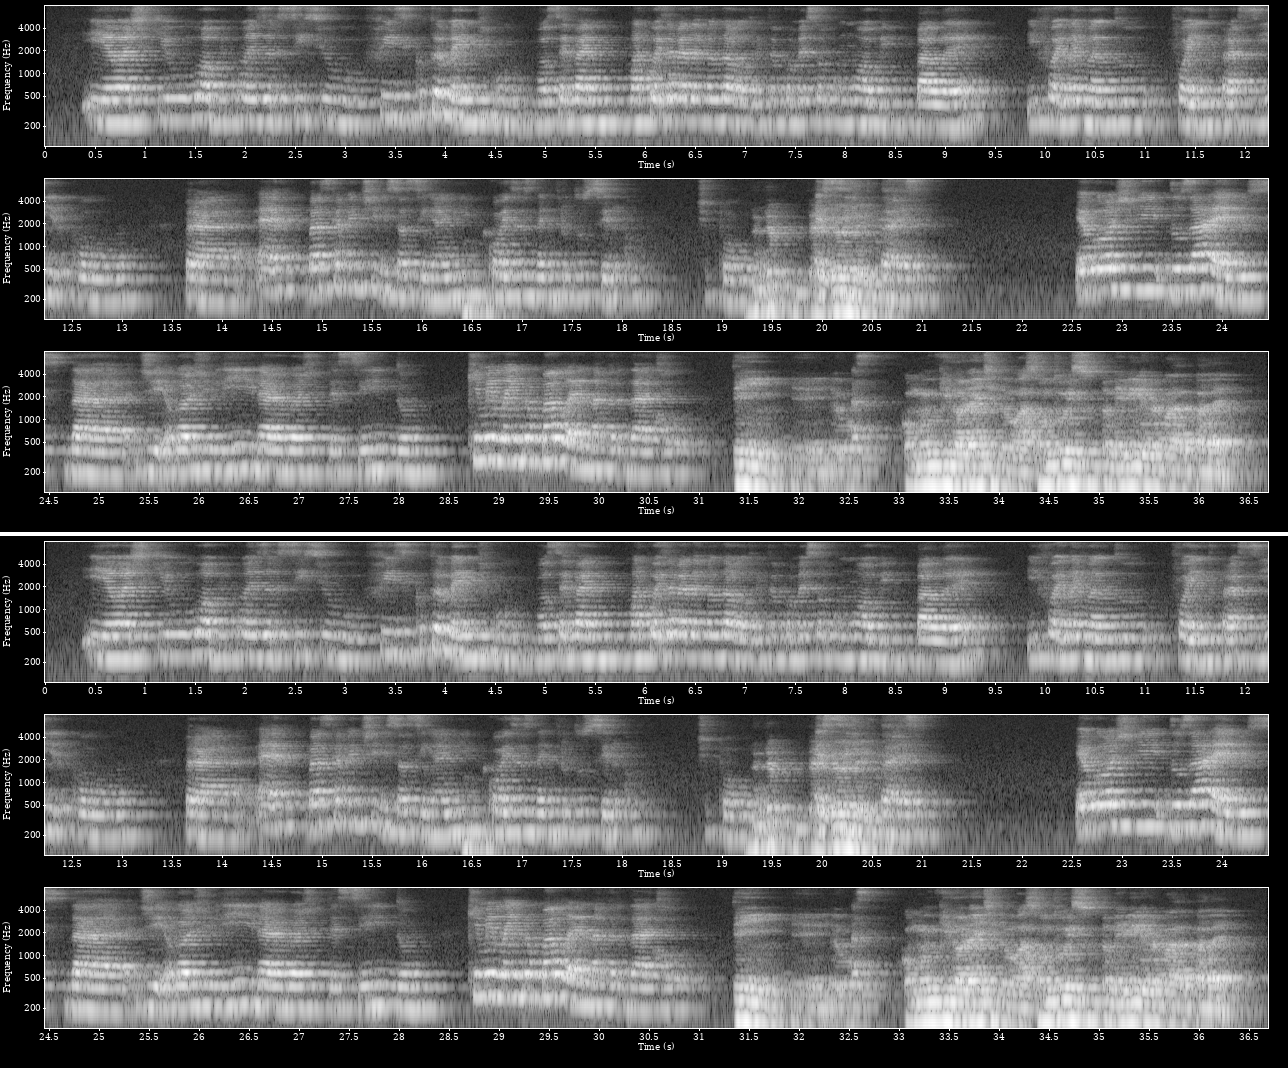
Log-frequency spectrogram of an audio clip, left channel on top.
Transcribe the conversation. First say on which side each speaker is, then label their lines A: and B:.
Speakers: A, on the left; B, on the left.
A: E eu acho que o hobby com exercício físico também, tipo, você vai, uma coisa vai levando a outra. Então começou com o hobby balé e foi levando, foi indo pra circo, pra é, basicamente isso assim, aí
B: Nunca.
A: coisas dentro do circo, tipo
B: De- de- é,
A: tecidos
B: dê um exemplo no
A: aéreos. Eu gosto de- dos aéreos, da, de, eu gosto de lira, eu gosto de tecido, que me lembram balé, na verdade.
B: qual- Sim, e eu
A: As-
B: como ignorante
A: Assim.
B: do assunto, isso também me lembra ba- balé.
